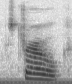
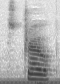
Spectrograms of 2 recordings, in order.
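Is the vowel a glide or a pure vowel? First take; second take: glide; glide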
